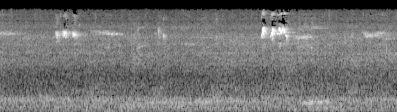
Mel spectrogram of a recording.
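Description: Outdoor background: a steady low noise bed with a few short, high bird chirps scattered through it, a brief cluster of them about five seconds in.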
